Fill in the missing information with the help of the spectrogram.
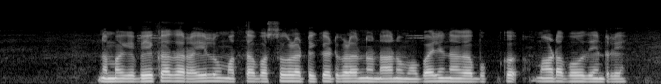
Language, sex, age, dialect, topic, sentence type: Kannada, male, 41-45, Central, banking, question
